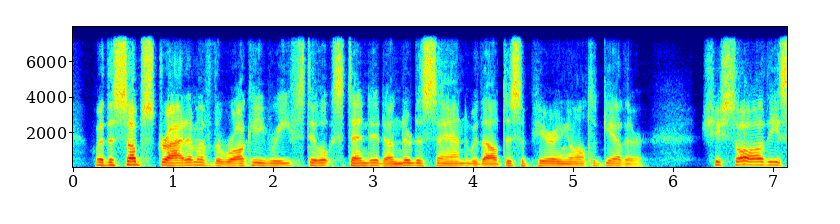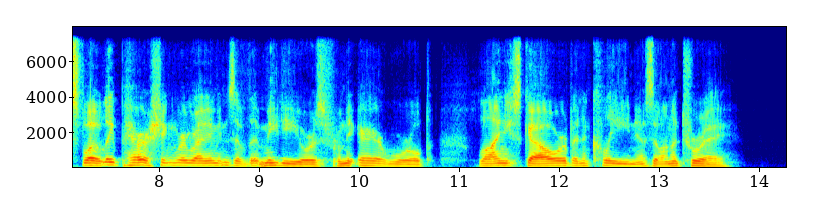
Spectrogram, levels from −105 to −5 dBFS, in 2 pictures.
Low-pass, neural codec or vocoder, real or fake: 7.2 kHz; codec, 16 kHz in and 24 kHz out, 0.4 kbps, LongCat-Audio-Codec, fine tuned four codebook decoder; fake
